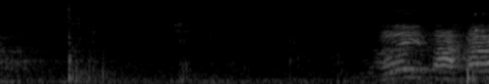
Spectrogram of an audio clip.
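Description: A tennis ball is struck by a racket once, a single sharp pock about a third of a second in, against near silence on an outdoor hard court.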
